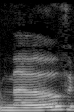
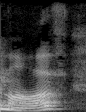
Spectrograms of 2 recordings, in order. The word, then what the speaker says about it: mauve: Ofra Mob lip liner or move depending on how you say it I say mauve and at first I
